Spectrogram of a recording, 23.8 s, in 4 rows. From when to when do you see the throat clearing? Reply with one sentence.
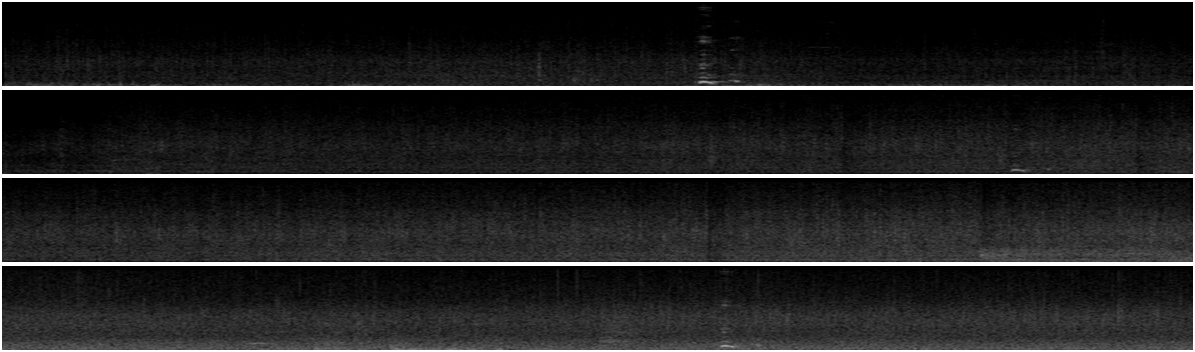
The throat clearing can't be heard in this clip.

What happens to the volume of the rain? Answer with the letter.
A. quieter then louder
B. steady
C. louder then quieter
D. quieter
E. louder
E.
